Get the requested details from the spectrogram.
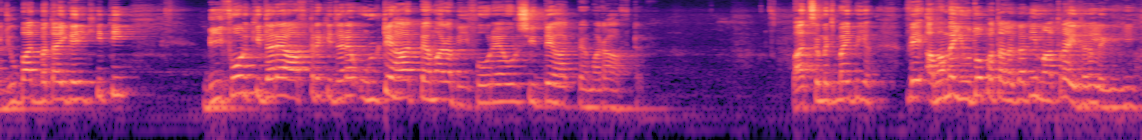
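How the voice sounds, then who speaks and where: A man's voice: sits high, a bit bright, roomy sound. A man teaching a shorthand class, explaining step by step and often checking whether students have understood. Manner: repetitive, checks understanding with "clear hui bhaiya baat". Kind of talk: classroom lesson.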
